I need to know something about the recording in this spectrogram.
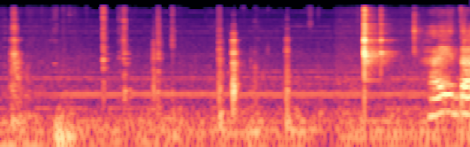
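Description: A metal spatula clinks against a glass dish.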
